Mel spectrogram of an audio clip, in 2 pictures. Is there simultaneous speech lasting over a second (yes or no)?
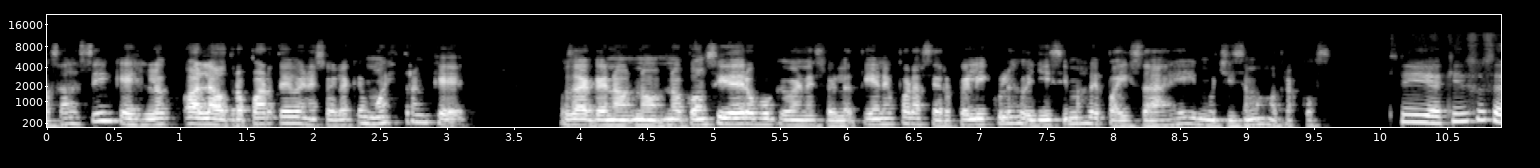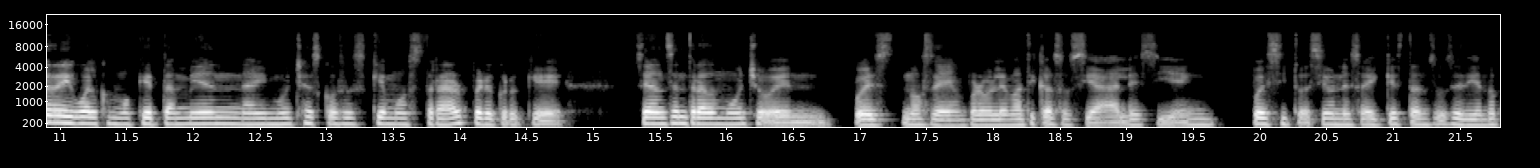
no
